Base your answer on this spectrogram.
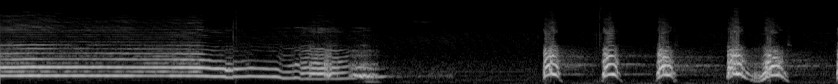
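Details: Puppies playing on green grass; a long, steady, harmonic howl that wavers and slides downward, then falls silent before five sharp barks spaced about half a second apart.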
